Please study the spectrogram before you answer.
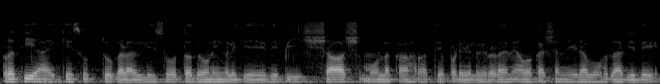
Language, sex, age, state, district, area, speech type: Kannada, male, 30-45, Karnataka, Chikkaballapur, rural, read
